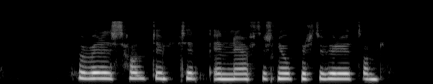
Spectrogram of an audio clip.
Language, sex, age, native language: Icelandic, female, 15, Icelandic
